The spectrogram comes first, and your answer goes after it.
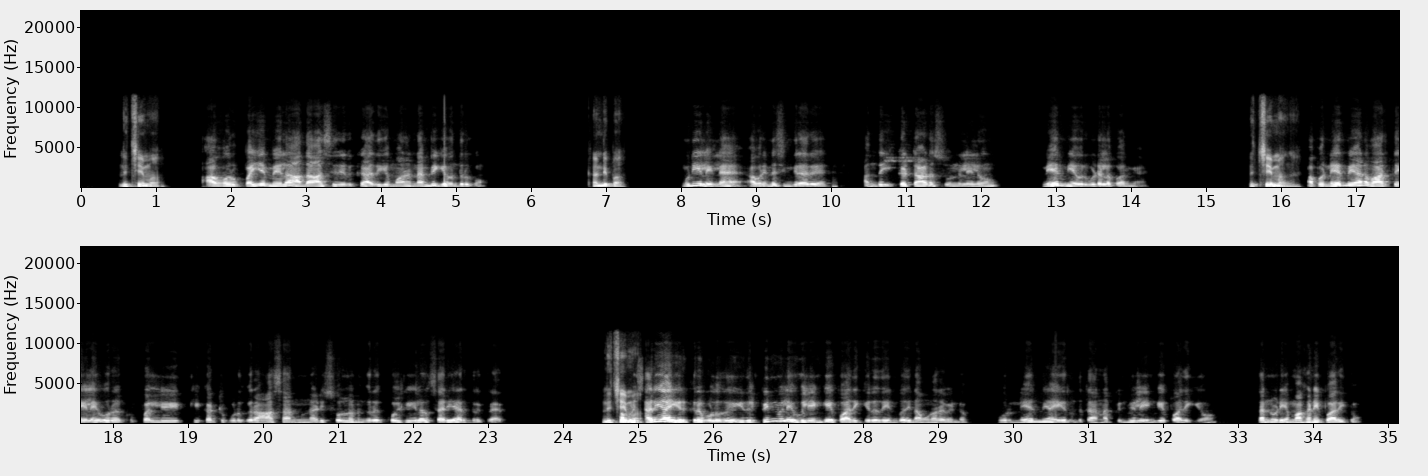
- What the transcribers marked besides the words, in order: other noise
- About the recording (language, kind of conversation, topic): Tamil, podcast, நேர்மை நம்பிக்கையை உருவாக்குவதில் எவ்வளவு முக்கியம்?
